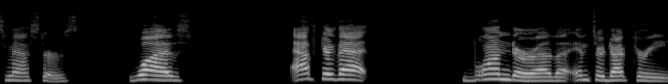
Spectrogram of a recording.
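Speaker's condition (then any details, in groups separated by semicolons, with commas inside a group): Cerebral palsy; limited mobility, legs; age 28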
